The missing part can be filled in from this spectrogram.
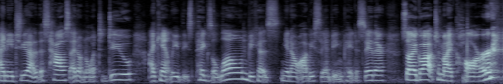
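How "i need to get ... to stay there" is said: tearful, sobbing, pleading voice. Retelling a phone call to mom while sobbing: retelling own sobbing plea. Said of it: "I'm talking to her and I'm sobbing".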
